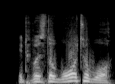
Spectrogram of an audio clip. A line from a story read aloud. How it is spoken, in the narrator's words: they cried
